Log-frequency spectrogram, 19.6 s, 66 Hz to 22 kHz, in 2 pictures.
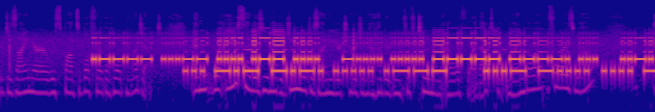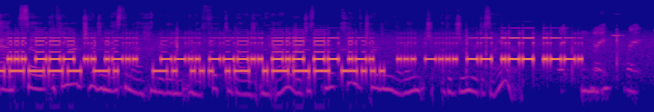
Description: Morse code, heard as two keyed tones, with fading, static crashes and speech in English. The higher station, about 23 wpm, 1030 Hz: 13HWH 6509S FSOIL Z8KMR SBMWP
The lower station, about 18 wpm, 560 Hz: SKC5J V6H0N NSAJB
